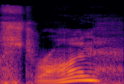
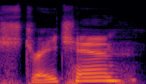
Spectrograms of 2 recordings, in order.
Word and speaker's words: Strachan: Paris Campbell, the highest in terms of routes run, with 30, 23 for, I believe his name is pronounced Michael Strawn. It looks like Strachan, but I was listening to Red Zone and they pronounced it. I believe it was Strawn, so we're gonna go with that for now.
